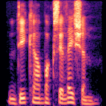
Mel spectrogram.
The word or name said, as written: decarboxylation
